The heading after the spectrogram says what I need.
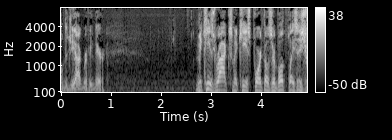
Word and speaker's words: McKeesport: My first job outside of town was at McKeesport. I was a little, or as the natives call it, it's a very Polish community. They call it Mekisport because they couldn't pronounce McKeesport. Mekisport.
